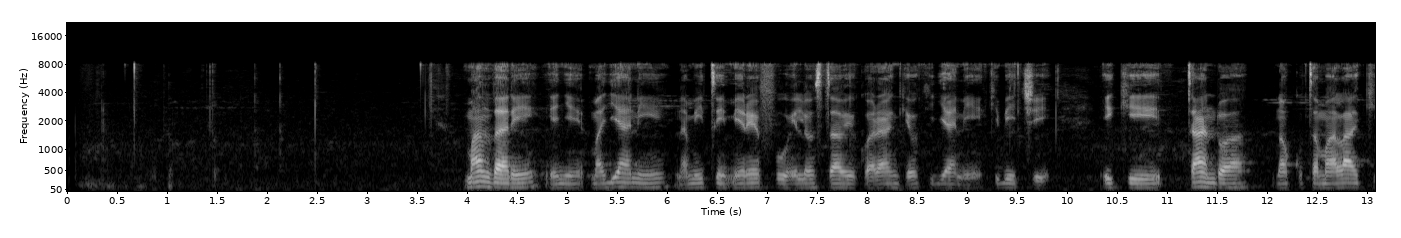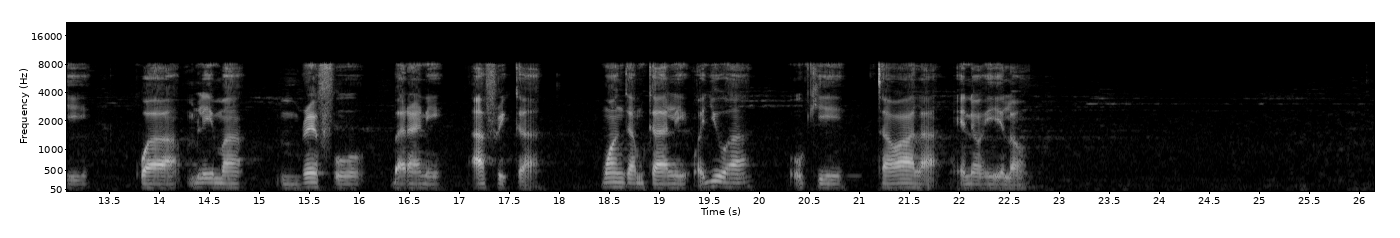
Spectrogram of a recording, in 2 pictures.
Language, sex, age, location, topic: Swahili, male, 25-35, Dar es Salaam, agriculture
